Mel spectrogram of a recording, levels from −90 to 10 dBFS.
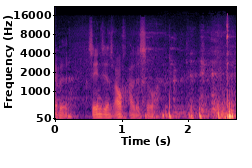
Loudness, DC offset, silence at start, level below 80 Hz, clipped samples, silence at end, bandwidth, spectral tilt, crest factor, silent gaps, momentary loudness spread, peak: -25 LUFS; under 0.1%; 0 s; -32 dBFS; under 0.1%; 0 s; 17.5 kHz; -6.5 dB/octave; 20 dB; none; 6 LU; 0 dBFS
